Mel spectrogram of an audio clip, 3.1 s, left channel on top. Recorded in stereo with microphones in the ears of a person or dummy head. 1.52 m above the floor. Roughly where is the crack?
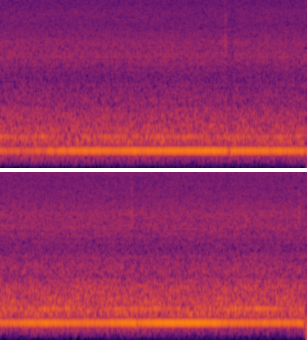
No crack in this recording.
